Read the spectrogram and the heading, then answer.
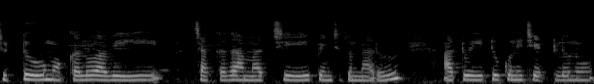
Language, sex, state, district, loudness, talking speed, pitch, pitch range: Telugu, female, Andhra Pradesh, Chittoor, -34 LUFS, 110 wpm, 205 Hz, 200-215 Hz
